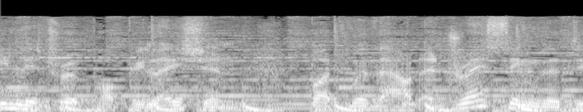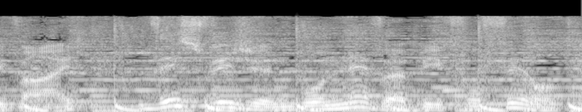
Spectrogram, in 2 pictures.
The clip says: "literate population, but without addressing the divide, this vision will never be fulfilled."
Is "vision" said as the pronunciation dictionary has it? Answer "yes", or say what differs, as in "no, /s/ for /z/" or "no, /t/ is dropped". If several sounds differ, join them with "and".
yes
